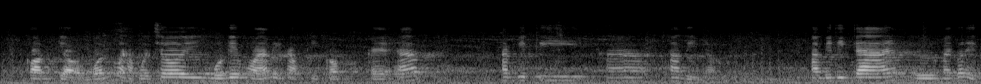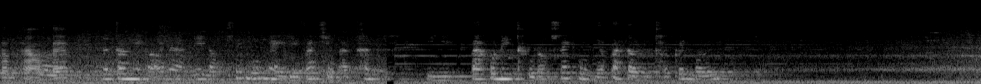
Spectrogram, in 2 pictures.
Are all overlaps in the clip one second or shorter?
Yes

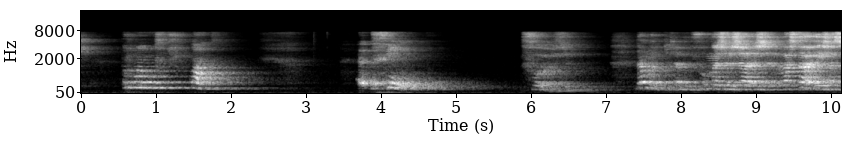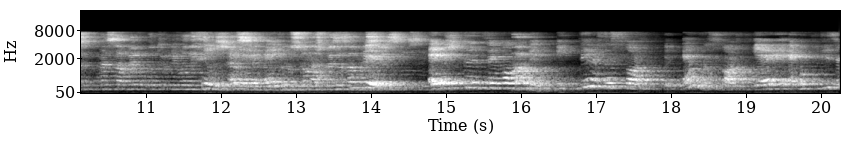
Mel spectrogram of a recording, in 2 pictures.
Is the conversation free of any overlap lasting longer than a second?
No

